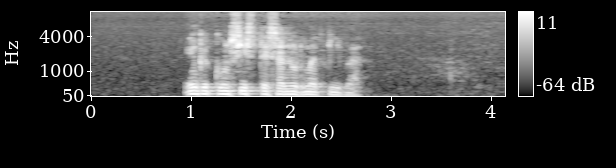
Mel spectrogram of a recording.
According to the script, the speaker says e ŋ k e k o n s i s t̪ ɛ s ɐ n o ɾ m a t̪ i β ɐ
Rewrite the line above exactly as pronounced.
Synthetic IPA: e ŋ k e k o n s i s t̪ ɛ s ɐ n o ɾ m a t̪ i β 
